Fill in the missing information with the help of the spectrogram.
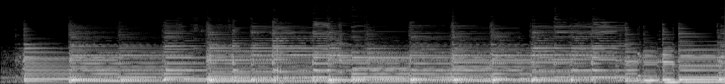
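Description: Acoustic guitar music with strummed chords in a steady rhythm, starting abruptly out of silence.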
